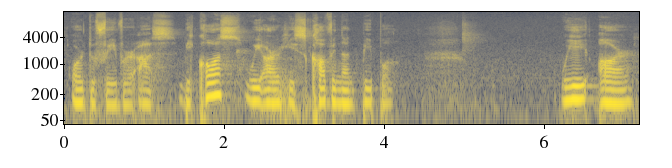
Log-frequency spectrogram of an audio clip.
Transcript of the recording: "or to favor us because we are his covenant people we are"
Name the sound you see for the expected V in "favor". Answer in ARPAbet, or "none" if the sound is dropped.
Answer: V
